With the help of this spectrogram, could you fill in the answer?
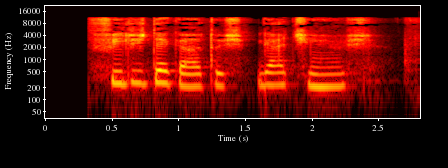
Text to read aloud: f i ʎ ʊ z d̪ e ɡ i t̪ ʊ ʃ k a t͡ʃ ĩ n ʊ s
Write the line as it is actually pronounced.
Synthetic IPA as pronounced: f i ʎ ʊ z d̪ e ɡ a t̪ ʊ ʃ ɡ a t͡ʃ ĩ ɲ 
